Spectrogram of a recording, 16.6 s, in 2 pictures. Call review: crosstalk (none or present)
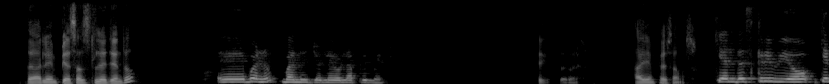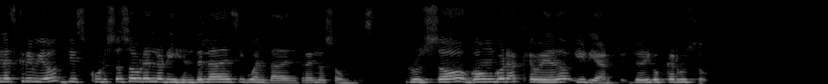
none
